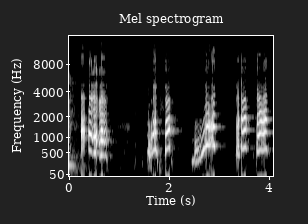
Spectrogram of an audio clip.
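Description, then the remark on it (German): A chicken clucks in short, harmonic bursts, grouped into four quick clusters separated by brief pauses. The calls are fairly loud, with no talking. “Nein, Huhn, Huhn, Huhn, Huhn, schnell Huhn.”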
